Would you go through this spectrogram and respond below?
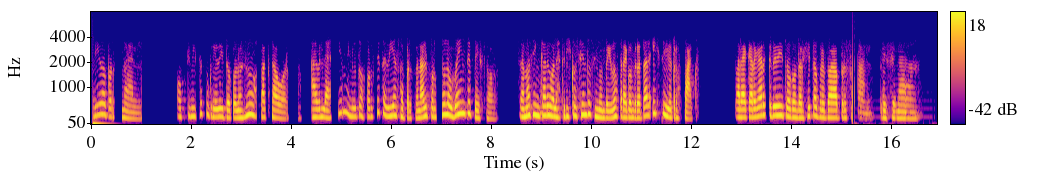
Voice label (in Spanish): mensajes telefonicos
